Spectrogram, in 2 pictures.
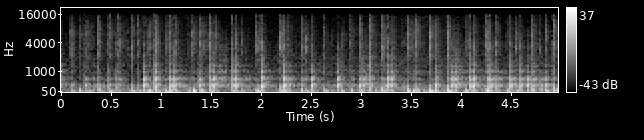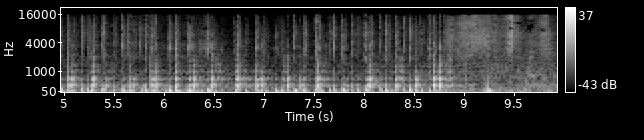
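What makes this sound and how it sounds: Long nails tap rapidly and steadily across the glossy paper cover of a solid book, held upright, with a black-and-white photo on the cover. The taps are short, dull and bass-heavy and die away almost at once. Near the end the tapping briefly gives way to a softer, hissy brushing texture.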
